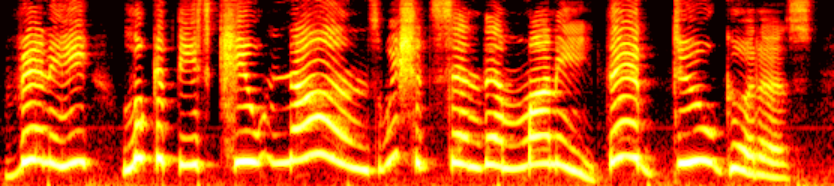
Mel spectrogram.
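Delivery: very high, gushing wife voice. Retold or imitated. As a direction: squeal over the cute nuns, high and sweet. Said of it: "Vince's wife sees the news and is like".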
